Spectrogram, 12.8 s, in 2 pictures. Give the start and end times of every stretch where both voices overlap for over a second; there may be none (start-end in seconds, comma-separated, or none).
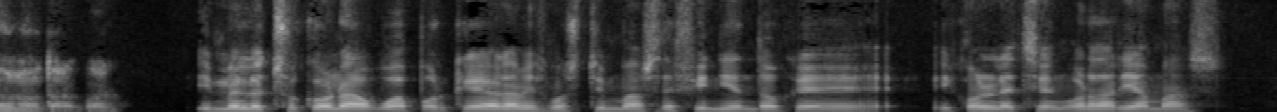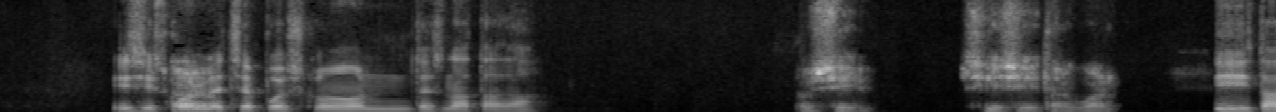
none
